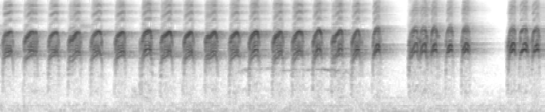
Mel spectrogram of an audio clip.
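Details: Wild greater green leafbird giving a fast run of bright, high chirps, about four to five a second, then a brief scratchy, jumbled burst; used as a lure call.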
